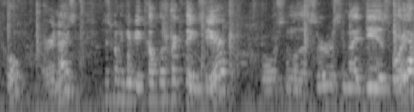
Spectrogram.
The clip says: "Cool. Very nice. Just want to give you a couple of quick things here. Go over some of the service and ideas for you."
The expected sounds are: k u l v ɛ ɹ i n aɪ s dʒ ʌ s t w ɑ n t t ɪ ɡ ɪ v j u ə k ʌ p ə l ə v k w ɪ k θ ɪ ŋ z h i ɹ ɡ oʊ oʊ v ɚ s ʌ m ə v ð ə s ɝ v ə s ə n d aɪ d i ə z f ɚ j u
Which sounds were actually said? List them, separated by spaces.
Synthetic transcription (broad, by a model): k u l v ɛ ɹ i n aɪ s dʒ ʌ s t w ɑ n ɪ ɡ ɪ v j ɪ ə k ʌ p l ə v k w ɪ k θ ɪ ŋ z h i ɹ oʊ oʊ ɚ s ʌ m ə v ð ə s ɝ v ə s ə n aɪ d i ə z f ɚ j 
